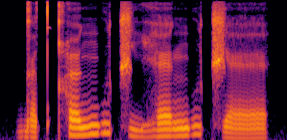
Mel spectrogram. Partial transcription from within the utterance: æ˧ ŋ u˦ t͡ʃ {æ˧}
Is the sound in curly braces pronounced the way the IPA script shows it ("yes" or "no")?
yes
